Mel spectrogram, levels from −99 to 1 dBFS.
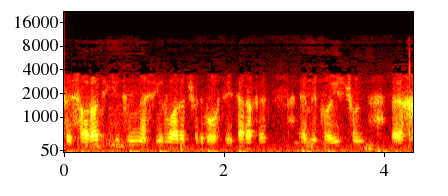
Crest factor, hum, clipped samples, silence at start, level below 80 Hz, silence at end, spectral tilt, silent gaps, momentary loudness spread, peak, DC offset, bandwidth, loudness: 22 dB; none; under 0.1%; 0 s; -44 dBFS; 0 s; -6.5 dB/octave; none; 14 LU; 0 dBFS; under 0.1%; 9.4 kHz; -23 LUFS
